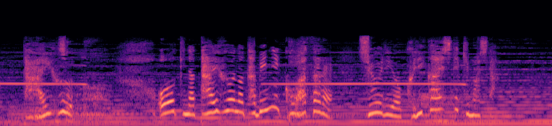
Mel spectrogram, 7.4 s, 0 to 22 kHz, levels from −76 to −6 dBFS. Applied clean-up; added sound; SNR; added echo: none; Wind instrument, woodwind instrument; 10 dB; none.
